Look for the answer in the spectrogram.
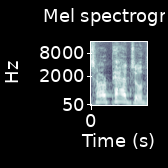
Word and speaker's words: harpazo: Nobody, I mean, people look at it, and if you can pronounce it in the original language, it's harpazo, the snatching away.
